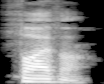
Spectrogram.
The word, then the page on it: fiver: Australian English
